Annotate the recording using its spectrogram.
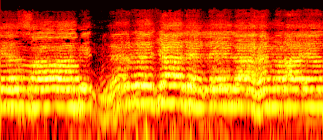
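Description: A group of men chanting in unison in a traditional taktheera folk chant, holding long drawn-out notes. The chant breaks off briefly about a second in, then resumes.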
